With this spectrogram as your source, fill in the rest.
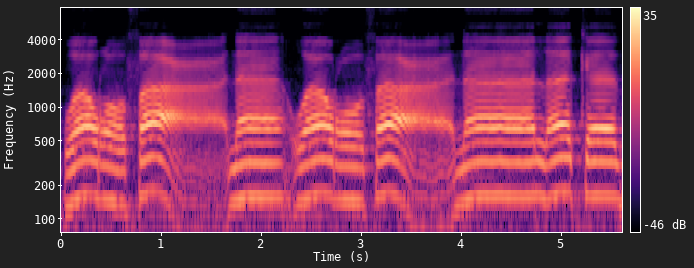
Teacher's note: huruf ain dia mengalir suaranya tanpa dipantulkan, bukan wa rafa'na jangan dipantulkan tapi dialirkan saja.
